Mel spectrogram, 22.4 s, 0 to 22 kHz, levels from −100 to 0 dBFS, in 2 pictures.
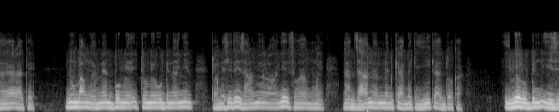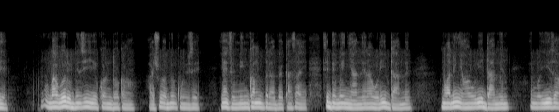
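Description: At 7.33 to 7.36 s the speech briefly turns into a short buzzy or noise-like smear. This is VoIP packet loss concealed by the speech codec. About 20 ms of audio went missing, which fits a single lost frame. The Speex decoder filled the gap by repeating its last pitch and filter shape at falling gain, and the voice stays weak or distorted for tens of milliseconds or more afterwards. On a spectrogram the harmonics run flat and fade rather than following the speech. On the waveform, near-identical cycles shrink in amplitude. The surrounding Speex audio shows at most faint coding texture.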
